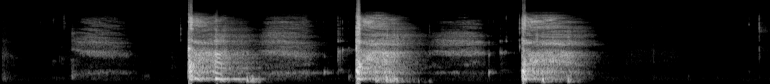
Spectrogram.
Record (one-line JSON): {"three_cough_length": "7.7 s", "three_cough_amplitude": 32768, "three_cough_signal_mean_std_ratio": 0.37, "survey_phase": "beta (2021-08-13 to 2022-03-07)", "age": "65+", "gender": "Female", "wearing_mask": "No", "symptom_none": true, "smoker_status": "Never smoked", "respiratory_condition_asthma": true, "respiratory_condition_other": false, "recruitment_source": "REACT", "submission_delay": "2 days", "covid_test_result": "Negative", "covid_test_method": "RT-qPCR", "influenza_a_test_result": "Negative", "influenza_b_test_result": "Negative"}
